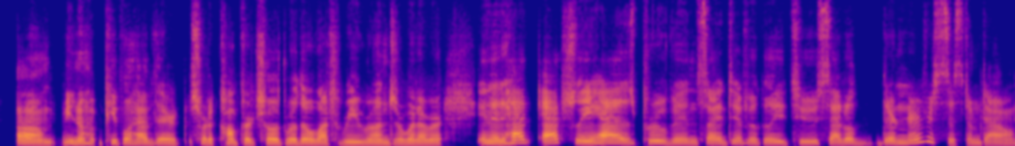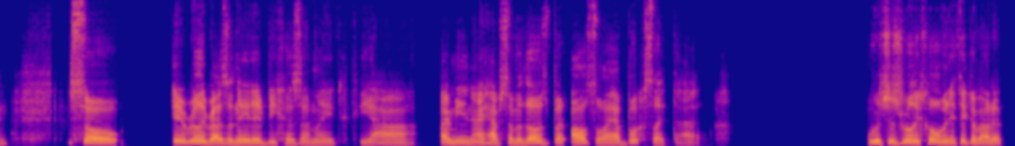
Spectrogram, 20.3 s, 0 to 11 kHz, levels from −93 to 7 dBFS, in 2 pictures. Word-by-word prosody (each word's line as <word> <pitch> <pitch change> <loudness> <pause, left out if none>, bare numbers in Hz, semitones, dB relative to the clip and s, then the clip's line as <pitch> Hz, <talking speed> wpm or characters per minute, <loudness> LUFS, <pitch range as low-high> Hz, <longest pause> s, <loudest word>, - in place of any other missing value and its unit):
um, 175 -3 +3
you 210 - 0
know, 195 -1 +2
ho 195 -2 -5
people 195 -4 -1
have 185 -1 -1
their 95 0 -1
sort 200 -2 -2
of 190 - -11
comfort 185 -1 +1
shows 185 -2 +3
where 185 -1 +2
they'll 180 -1 +2
watch 175 0 0
reruns 175 +1 -2
or 175 - -2
whatever 175 0 -1 0.4
and 220 0 0
it 205 0 +3
ha 245 +2 +6 0.2
actually 215 -6 +4
has 210 -1 +5
proven 195 -4 -3
scientifically 190 -2 -4
to 195 +1 -4
settle 190 -2 -3
their 200 +1 -2
nervous 265 - -3
system - - -8
down. - - -6 0.6
So, 205 -6 +4 0.5
it 215 - +5
really 210 0 +5
resonated 180 -1 +2
because 180 +1 -5
I'm 175 0 -6
like, 175 0 -9
"Yeah, 195 +1 -4 0.3
I 185 - +3
mean, 185 0 -2
I 180 - 0
have 190 -1 +1
some 190 - -3
of 180 - -1
those, 205 0 +4
but 190 -3 -4
also 205 +4 +2
I - - -2
have 190 -2 -1
books 230 +5 -3
like - - -7
that." - - -12 1.7
Which 225 0 +4
is 215 0 0
really 205 -2 +4
cool 240 -3 +3
when 190 - +1
you 195 - -1
think 215 +1 -2
about 195 0 +1
it. 200 - -1
190 Hz, 180 wpm, -24 LUFS, 180-210 Hz, 1.7 s, ha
